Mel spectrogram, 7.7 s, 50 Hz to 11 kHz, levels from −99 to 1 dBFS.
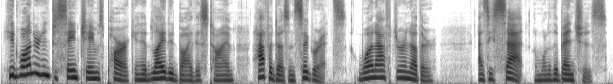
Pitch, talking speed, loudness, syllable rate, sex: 195 Hz, 220 wpm, -21 LUFS, 6.6 syllables/s, female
